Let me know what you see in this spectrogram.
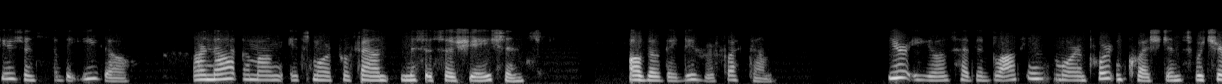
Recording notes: ACIM Daily Conference Call.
